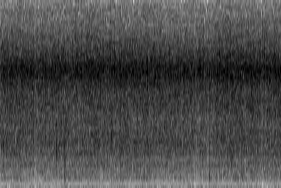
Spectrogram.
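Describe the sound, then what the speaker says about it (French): Chicken pieces browning in a frying pan, a loud, steady, bright sizzle that holds evenly throughout with no talking. "On étale le poulet pour qu'il dore comme il faut"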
